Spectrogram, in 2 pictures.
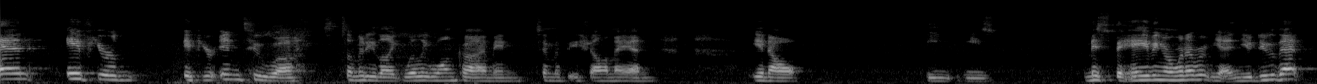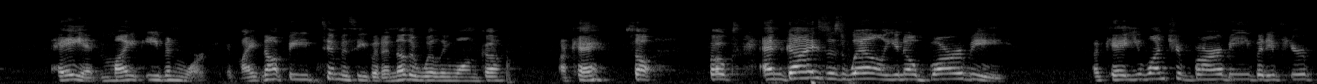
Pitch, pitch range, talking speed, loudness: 195 Hz, 160-230 Hz, 135 wpm, -31 LUFS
